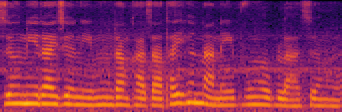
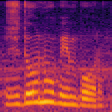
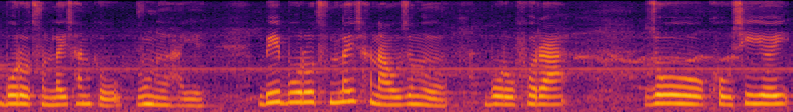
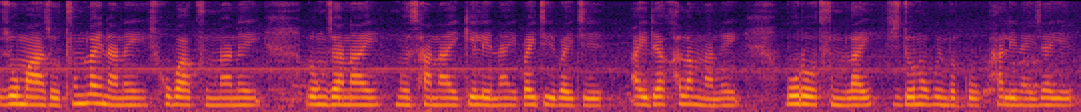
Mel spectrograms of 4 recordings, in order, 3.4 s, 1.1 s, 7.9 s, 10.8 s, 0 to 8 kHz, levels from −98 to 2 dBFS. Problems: none marked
